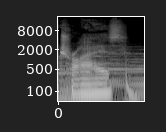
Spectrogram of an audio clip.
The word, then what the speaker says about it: trie: a tree structure t-r-i-e short for retrieval although it is very confusingly pronounced by most people the same as tree like a binary tree or a red black tree i think some people call them tries sometimes although traditionally from what i understand there they were pronounced tree after retrieval well let's do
